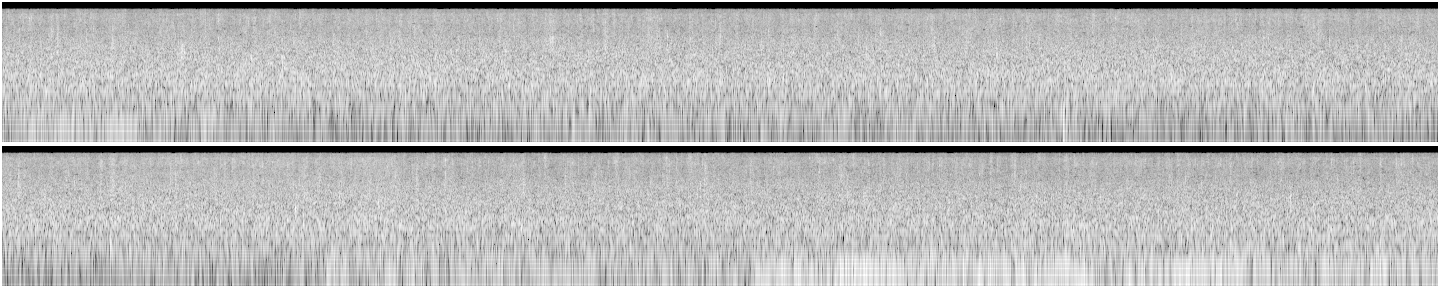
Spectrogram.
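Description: Steady rain falling on a wet surface: an even, unbroken hiss of many drops.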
